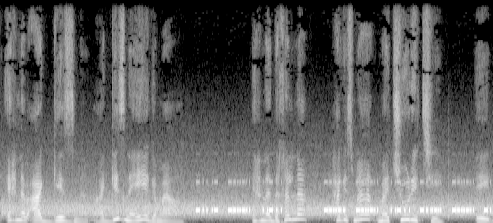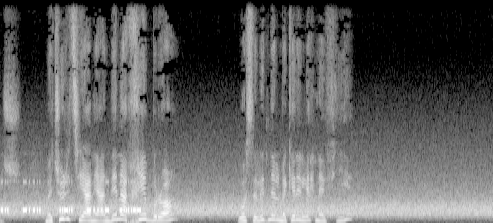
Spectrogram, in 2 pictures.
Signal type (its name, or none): Hellschreiber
